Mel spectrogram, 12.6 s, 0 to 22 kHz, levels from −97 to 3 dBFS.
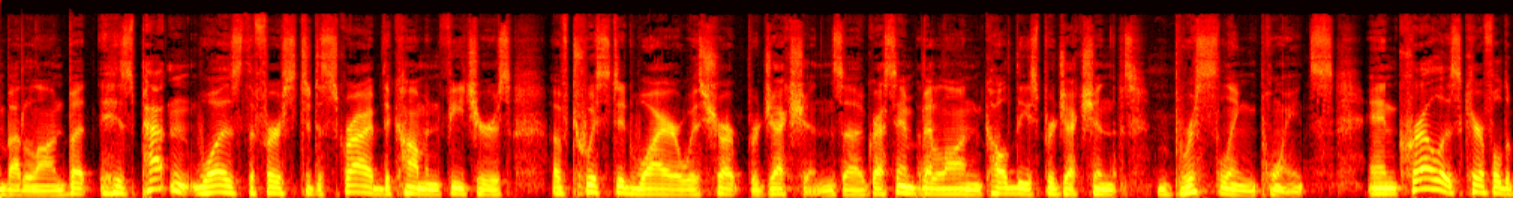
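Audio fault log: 7.64–7.78 s and 9.28–9.46 s, frames out of order: neighbouring blocks of about 60 ms and 80 ms were decoded swapped, so each stretch plays halves exchanged, a garbled flutter, just before "called these" and "bristling points".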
